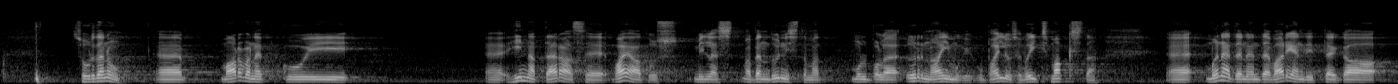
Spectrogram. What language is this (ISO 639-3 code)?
est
